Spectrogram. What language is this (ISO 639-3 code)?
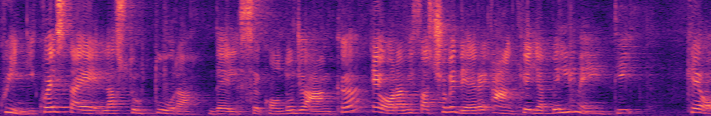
ita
